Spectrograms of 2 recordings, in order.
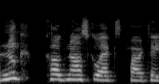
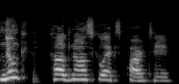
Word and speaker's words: nunc cognosco ex parte: model now don't worry it's called nuke cognosco ex parte nobody speaks latin anymore really so the pronunciation really doesn't matter but it's nunc cognosco ex parte and it means now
